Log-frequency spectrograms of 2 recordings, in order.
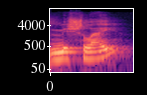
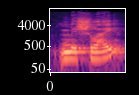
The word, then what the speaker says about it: משלי: Proverbs is Mishlei, Mishlei, which means Proverbs.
